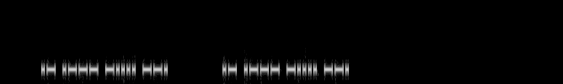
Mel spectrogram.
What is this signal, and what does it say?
Morse code, heard as a keyed tone, about 46 wpm, 700 Hz. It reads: AJ6G AJ6G
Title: USA Call Signs - 4 Characters - Repeated 2x - 45wpm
